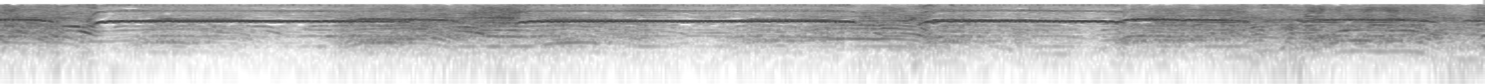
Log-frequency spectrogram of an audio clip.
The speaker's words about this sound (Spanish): Con cantos y pitos, representantes católicos y cristianos pedían a gritos la renuncia de la funcionaria.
